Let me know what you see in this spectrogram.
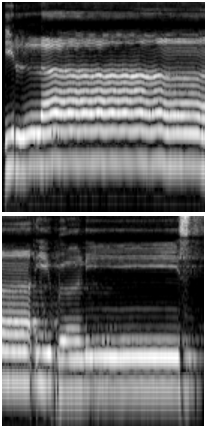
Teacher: ada huruf ba sukun, qalqalah sugro, karena mati di tengah kalimat jangan lupa dipantulkan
